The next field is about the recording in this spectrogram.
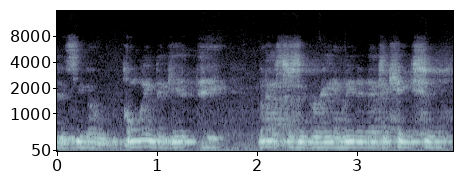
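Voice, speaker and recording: A man with an American accent at a fairly quick pace, with audible room echo. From Oklahoma City area, US; Oklahoma. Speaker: college dean; interviewee. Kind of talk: interview.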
